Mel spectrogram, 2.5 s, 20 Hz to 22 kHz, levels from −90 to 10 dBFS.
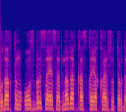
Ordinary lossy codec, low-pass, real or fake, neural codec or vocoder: none; 7.2 kHz; fake; codec, 16 kHz in and 24 kHz out, 1 kbps, XY-Tokenizer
